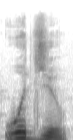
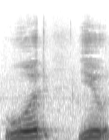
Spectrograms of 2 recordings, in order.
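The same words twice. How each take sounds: First: "would you" run together as "wood-joo"; linked with j sound. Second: "Would you" slowly, as two separate words, silent L; words kept apart. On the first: Teacher showing how the words link, "would you" as "wood-joo". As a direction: join "would you" with a little English j between. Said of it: "como una pequeña jotita en inglés". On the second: Teacher breaking down a phrase for learners, "Would you" unlinked. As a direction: say "Would", then a clean "you", unjoined. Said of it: "cuando would va con you". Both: Shown as a demonstration.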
